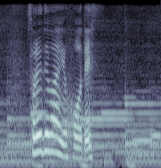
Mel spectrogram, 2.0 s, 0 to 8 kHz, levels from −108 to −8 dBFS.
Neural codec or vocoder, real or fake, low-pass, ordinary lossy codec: codec, 44.1 kHz, 7.8 kbps, Pupu-Codec; fake; 7.2 kHz; none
